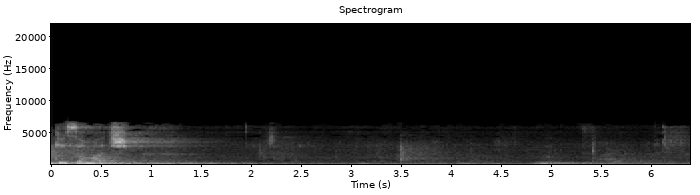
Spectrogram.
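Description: A young woman sings softly into a microphone.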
